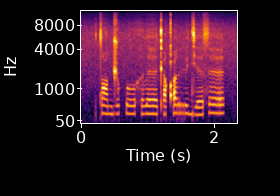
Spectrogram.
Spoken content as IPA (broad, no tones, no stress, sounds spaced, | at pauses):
tˤ y n d͡ʒ o k͡p oː h ə l ɛː kʼ e qʼ y r y dʲ ɛː s ɛː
